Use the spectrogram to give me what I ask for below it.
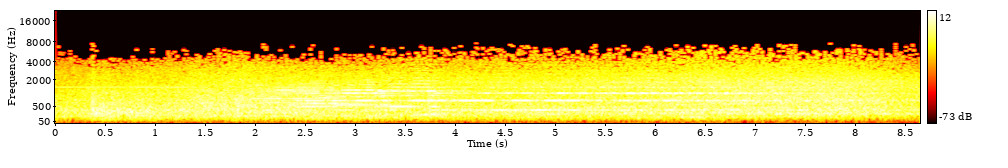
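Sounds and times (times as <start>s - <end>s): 
Montreal Metro MR63 train accelerating: 0.0s - 8.6s
MR63 train motors producing singing harmonic tones: 1.7s - 8.6s.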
